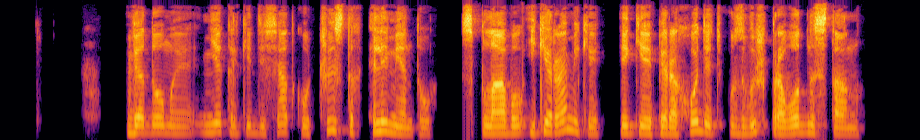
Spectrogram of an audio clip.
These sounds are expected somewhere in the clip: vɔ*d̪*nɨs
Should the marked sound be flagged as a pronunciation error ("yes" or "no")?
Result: no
